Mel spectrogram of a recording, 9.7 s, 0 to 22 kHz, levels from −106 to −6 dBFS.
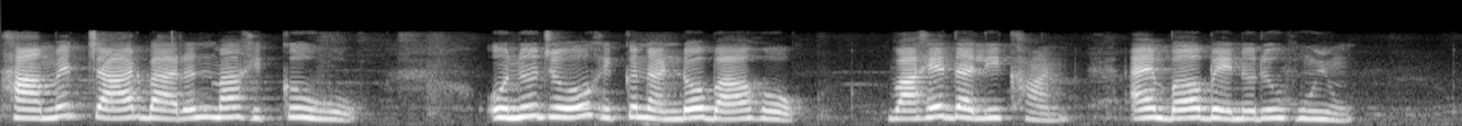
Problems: constant background noise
